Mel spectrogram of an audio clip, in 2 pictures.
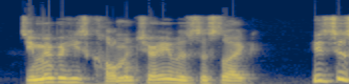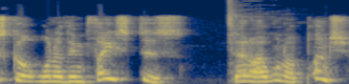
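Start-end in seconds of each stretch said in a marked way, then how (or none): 2.3-5.2 clumsy, very high-pitched put-on New Zealand accent. Recalling Fale's English commentary for New Japan, do a really bad Kiwi impression of Fale. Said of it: "That's my really bad Kiwi impression".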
